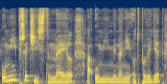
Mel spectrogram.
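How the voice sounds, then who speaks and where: A man playing a condescending boss who lectures an employee slowly and formally. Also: medium pitch, expressive, mellow, smooth, natural voice. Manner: slow, patronizing, formal address.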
